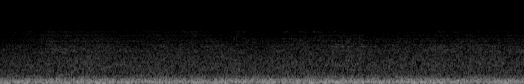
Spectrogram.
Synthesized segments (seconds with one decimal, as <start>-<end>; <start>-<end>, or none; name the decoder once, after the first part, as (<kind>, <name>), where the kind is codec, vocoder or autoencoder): 0.0-2.8 (codec, DAC); 4.3-5.2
